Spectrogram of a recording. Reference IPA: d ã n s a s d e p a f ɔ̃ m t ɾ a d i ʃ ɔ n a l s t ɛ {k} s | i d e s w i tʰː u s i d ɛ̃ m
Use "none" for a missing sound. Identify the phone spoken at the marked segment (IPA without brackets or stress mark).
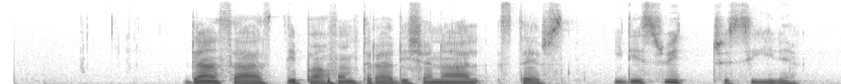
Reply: p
